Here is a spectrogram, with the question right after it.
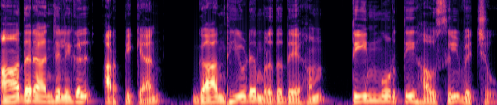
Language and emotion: Malayalam, neutral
